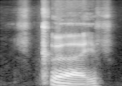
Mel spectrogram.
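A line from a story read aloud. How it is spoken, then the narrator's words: Muttered through gritted teeth. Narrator (Russian): процедил он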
